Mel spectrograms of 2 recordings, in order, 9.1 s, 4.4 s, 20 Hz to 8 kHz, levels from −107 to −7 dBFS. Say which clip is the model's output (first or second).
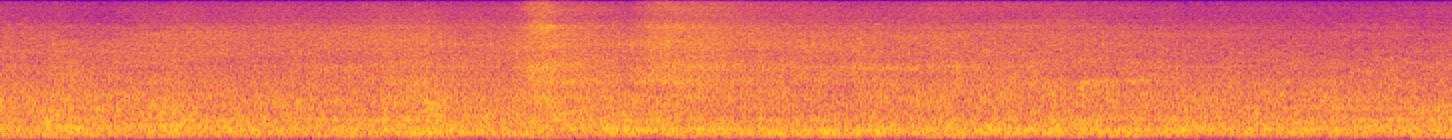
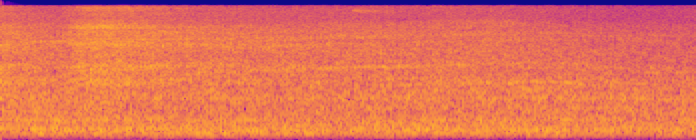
first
